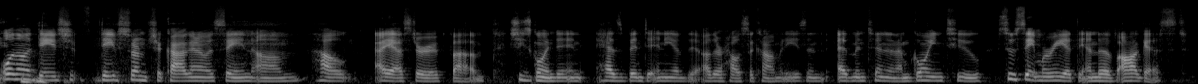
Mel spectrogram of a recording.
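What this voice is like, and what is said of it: Minnesota accent. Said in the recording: “he's always making fun of my Minnesota accent... well, you do have a Minnesota accent... but not in not like northern Minnesota”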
